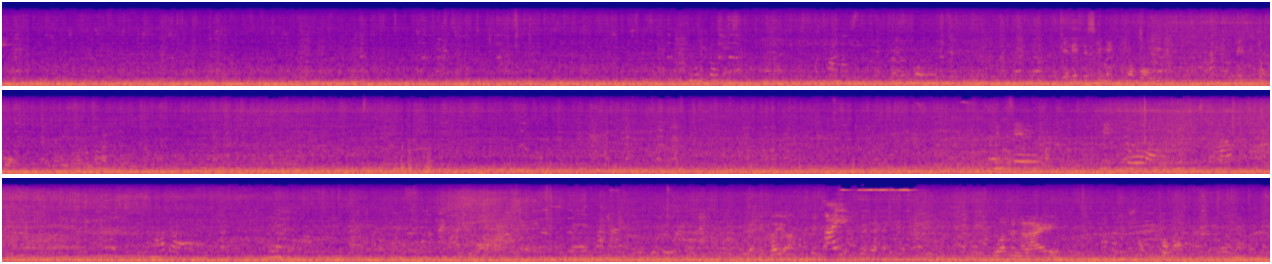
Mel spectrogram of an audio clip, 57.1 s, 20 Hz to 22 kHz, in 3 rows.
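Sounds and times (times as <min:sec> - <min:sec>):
bus engine droning: 0:00.0 - 0:57.0
faint voices: 0:09.6 - 0:57.0.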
